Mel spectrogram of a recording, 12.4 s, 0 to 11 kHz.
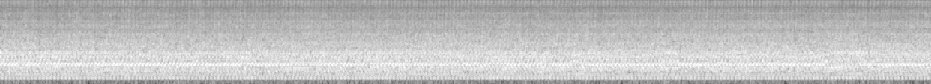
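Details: MTD Craftsman LT1500 riding mower with a swapped-in replacement engine on first start after adding gas and oil: loud, constant drone at one steady speed with no surging, knocking or misses. It runs evenly.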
